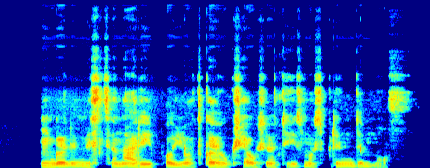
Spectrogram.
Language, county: Lithuanian, Alytus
